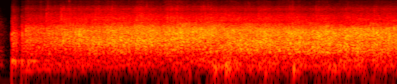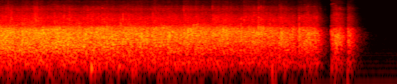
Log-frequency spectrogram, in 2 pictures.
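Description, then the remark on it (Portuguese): A church audience applauds in praise of God with steady, dense clapping that holds at an even level for about seven seconds, then cuts off abruptly with a brief final patter. “Te louvamos com uma linda salva de palmas.”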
